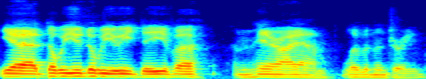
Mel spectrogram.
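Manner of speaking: slow, flat, droning, dead-level monotone. Quoting a woman who said her line in a flat monotone voice. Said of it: "she said it in the most monotone voice".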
